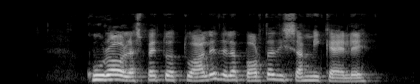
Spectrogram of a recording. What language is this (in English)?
Italian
